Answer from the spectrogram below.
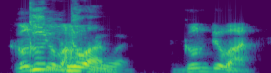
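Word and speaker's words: Gündoğan: Is that how you say it? Gundogan? And Gundogan.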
